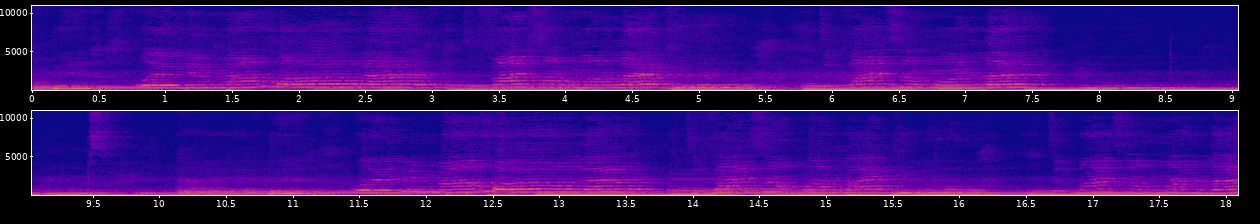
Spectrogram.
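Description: Live band playing with a woman singing lead into a microphone, the bass guitar holding long low notes under the keyboard and vocals.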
